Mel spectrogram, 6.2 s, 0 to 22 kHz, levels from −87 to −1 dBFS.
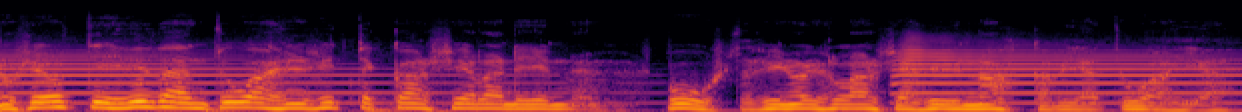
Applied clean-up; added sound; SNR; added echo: none; Trumpet; 12 dB; none.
